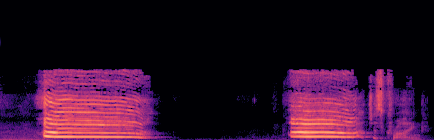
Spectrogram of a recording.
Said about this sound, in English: And we're trying to replace a human voice with a simple, primordial shriek of an animal. You know what effect we're looking for a shofar?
